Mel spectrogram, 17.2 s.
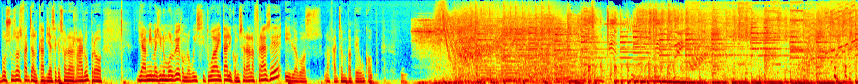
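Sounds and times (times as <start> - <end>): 
speech: 0.0 - 10.2
upbeat animated TV series opening theme music: 8.8 - 17.1.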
